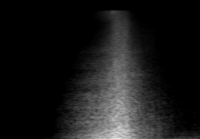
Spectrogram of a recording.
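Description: A whoosh transition sound effect: one rushing noise that swells and fades over about a second, starting a little past halfway.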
